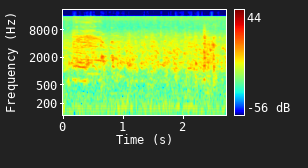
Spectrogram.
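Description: A flock of farm chickens, ready for market at about 58 days old, clucking together in a dense, continuous chorus of overlapping calls that rises and falls without a break.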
